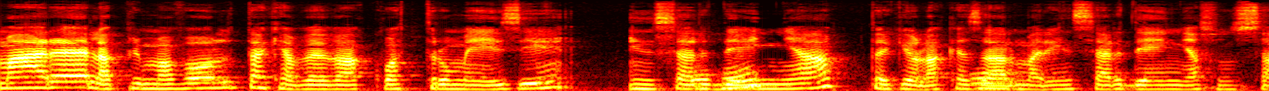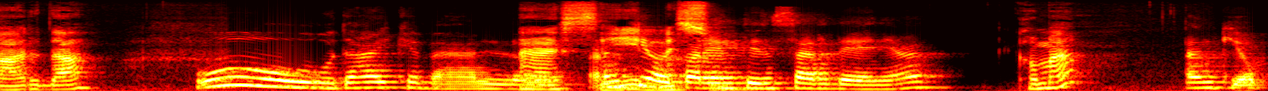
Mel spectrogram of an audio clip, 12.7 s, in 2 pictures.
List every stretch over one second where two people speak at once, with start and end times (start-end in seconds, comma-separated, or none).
8.9-10.1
